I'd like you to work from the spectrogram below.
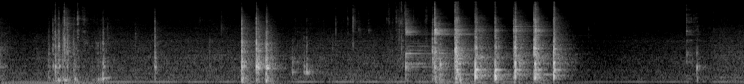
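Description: A spiky-toothed spoon tool cores raw tomatoes, making a series of quick scraping, clicking strokes that come in bursts, with a rapid run of sharp scrapes near the end, close and moderately loud.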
